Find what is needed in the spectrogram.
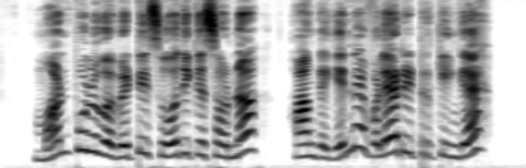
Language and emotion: Tamil, angry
